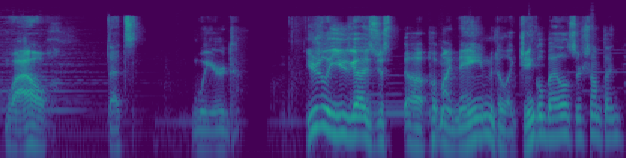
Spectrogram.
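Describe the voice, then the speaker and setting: A man's voice: medium pitch, animated, moderate pace, soft background music, natural voice. A man acting a baffled, brusque businessman at a table read of a comedy script, dry and hesitant. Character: baffled, brusque businessman father in his office.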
